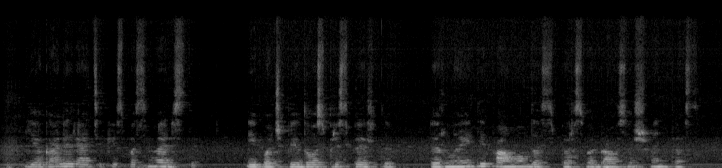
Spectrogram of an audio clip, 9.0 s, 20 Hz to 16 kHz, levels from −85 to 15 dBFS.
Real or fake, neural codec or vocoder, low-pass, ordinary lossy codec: real; none; 14.4 kHz; MP3, 96 kbps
